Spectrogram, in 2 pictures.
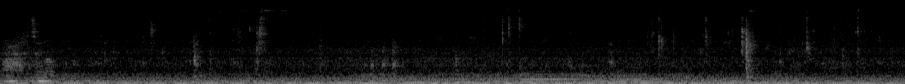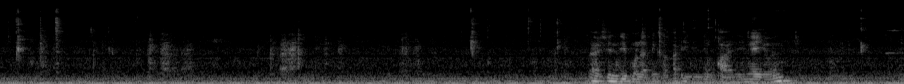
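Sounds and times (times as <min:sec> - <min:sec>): steady low hum: 0:00.0 - 0:18.0
person chewing: 0:00.8 - 0:03.3, 0:04.5 - 0:12.2, 0:13.0 - 0:15.0.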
